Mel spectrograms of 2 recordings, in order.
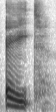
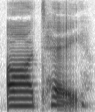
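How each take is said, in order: First: It is said as one syllable, like 'eight'. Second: It is said as two syllables, ah-teh. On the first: The speaker calls it wrong. "in English that looks like eight" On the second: The speaker calls it right. "but in Tagalog it's ate"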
